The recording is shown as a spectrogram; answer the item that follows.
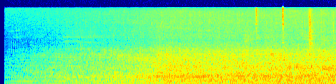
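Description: Diesel locomotive hauling freight wagons, a low engine rumble and hum growing steadily louder, with a few sharp clacks of wheels on the rails in the last second.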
